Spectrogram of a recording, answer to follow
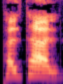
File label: "paltal", Archi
